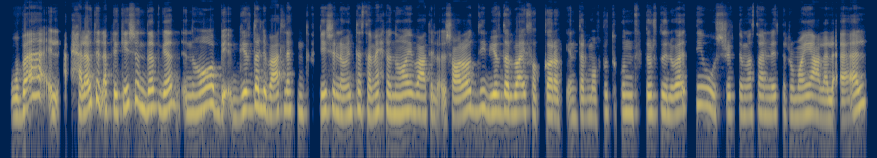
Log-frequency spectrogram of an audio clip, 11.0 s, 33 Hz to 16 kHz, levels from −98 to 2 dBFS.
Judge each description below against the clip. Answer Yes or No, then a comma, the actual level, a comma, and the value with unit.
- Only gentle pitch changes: No, average, 3.1 semitones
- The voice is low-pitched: No, high, 195 Hz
